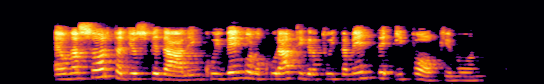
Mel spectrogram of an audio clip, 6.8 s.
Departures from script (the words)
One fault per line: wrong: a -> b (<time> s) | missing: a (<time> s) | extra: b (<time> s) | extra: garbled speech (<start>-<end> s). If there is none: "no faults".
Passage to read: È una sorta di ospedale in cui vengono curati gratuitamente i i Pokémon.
missing: i (5.1 s)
